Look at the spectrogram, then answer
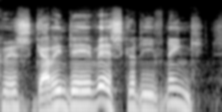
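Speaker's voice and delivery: put-on Welsh accent with a lilting tune. Host reading out the names of callers who are on, in a put-on Welsh accent. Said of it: "saying Garin Davis into the Welsh accent".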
